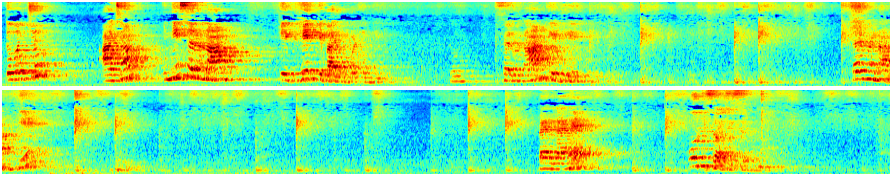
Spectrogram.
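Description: A young woman speaks clearly and calmly in a slightly echoing room.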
